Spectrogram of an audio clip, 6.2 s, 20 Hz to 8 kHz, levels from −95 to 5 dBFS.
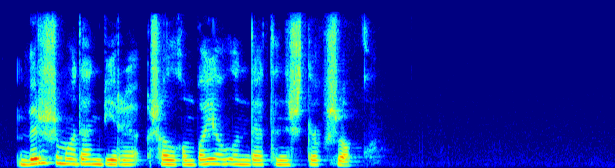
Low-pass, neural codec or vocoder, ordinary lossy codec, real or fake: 7.2 kHz; none; AAC, 48 kbps; real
